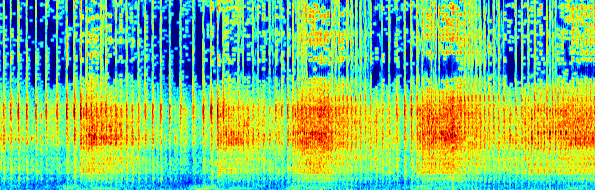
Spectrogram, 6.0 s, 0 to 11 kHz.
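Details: 2009 Nissan Maxima with a bad motor: loud, uneven engine knocking, roughly forty-odd per minute, hammering through the engine note as it revs; a knock from inside the failing engine.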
